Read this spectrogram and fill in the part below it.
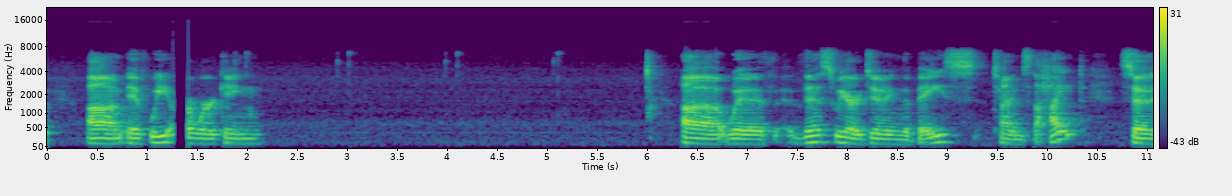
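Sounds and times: faint computer mouse clicks: 2.9s - 3.2s, 4.0s - 4.2s, 5.0s - 5.2s.

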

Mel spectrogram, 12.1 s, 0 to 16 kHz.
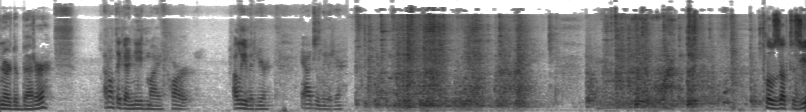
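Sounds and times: wagon rolling on concrete: 5.3s - 12.0s.

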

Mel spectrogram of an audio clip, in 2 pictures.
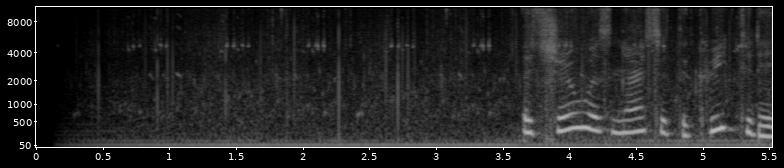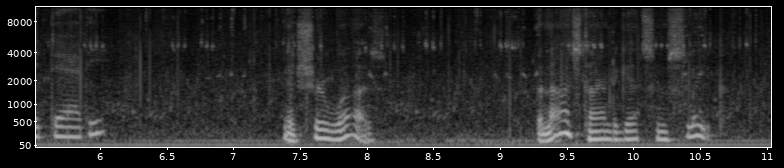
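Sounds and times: faint high chirps: 0.2s - 11.0s
steady low hum: 0.2s - 11.0s
vinyl crackle and clicks: 0.2s - 11.0s.

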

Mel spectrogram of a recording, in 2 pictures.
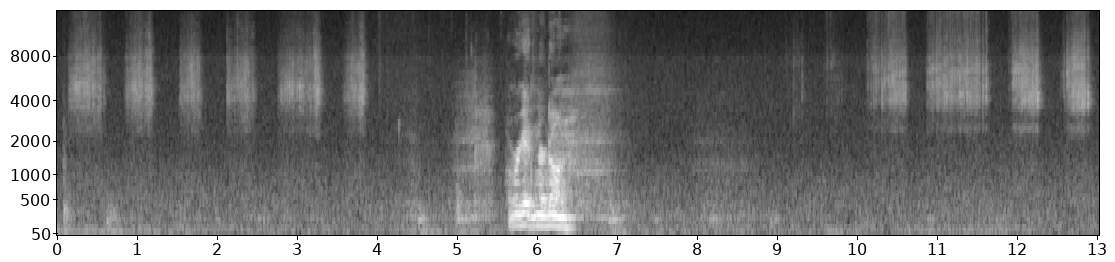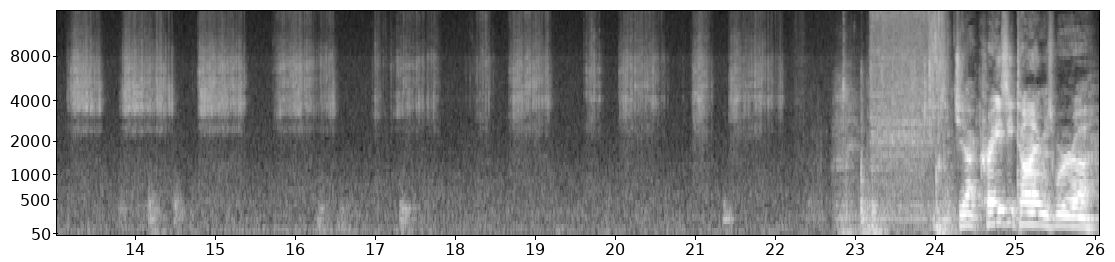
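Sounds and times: straight razor scraping stubble: 0.0s - 4.0s, 9.2s - 22.4s.

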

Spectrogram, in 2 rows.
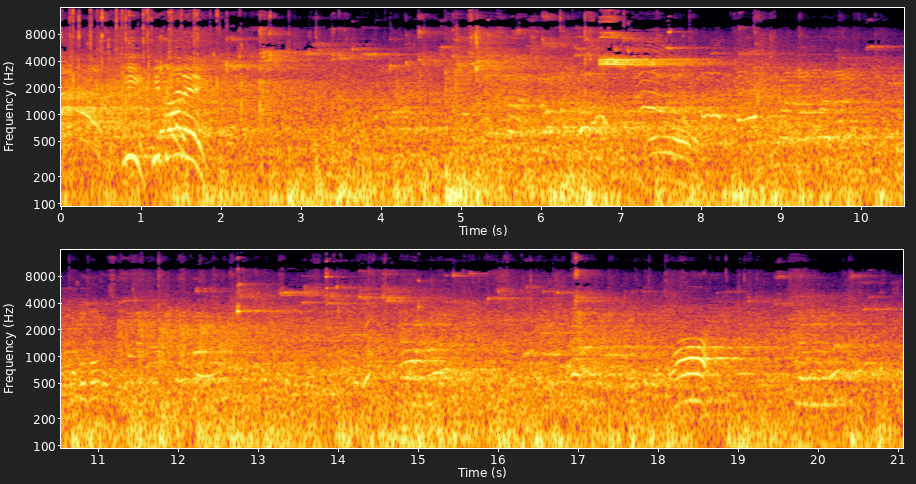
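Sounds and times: spectators chattering in a hall: 0.0s - 21.0s
basketball bouncing on hardwood floor: 2.5s - 5.0s.

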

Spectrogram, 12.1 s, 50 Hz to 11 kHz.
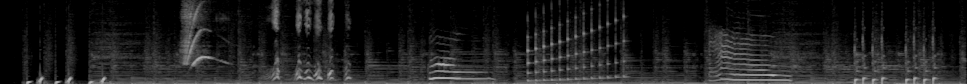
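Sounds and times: rising pop sounds: 0.3s - 1.4s, 10.7s - 11.8s
swooping whistle: 2.3s - 4.4s
upbeat music with steady beat: 10.6s - 12.0s.

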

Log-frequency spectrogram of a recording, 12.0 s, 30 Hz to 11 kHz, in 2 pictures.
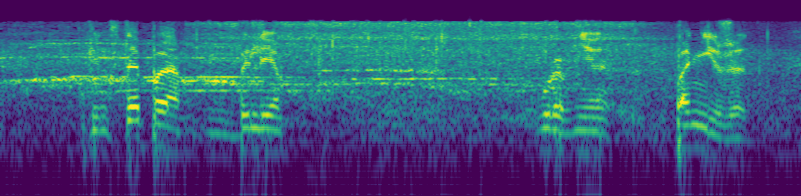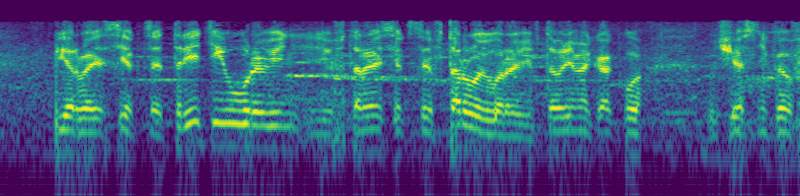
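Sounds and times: audience applauding: 0.0s - 5.8s.

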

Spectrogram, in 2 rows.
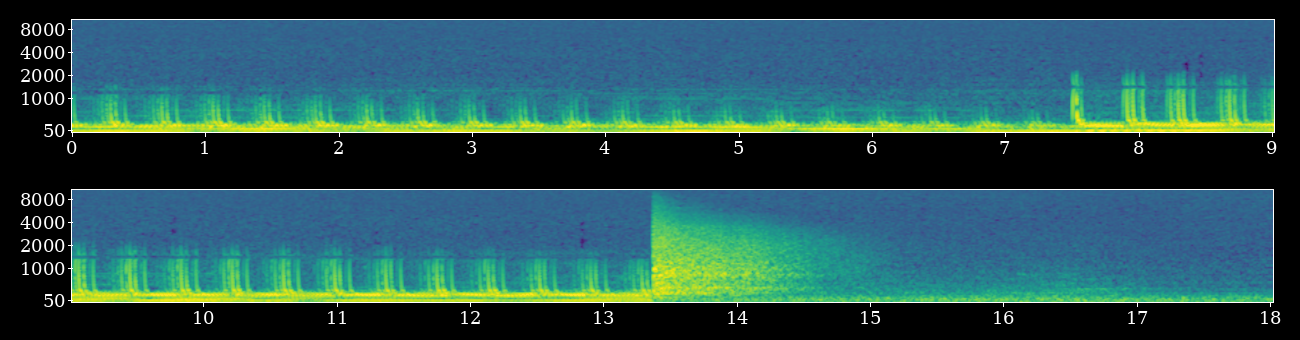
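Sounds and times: tense music with low drone: 0.0s - 14.8s
airbag bang: 13.4s - 15.0s.

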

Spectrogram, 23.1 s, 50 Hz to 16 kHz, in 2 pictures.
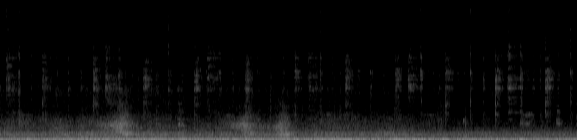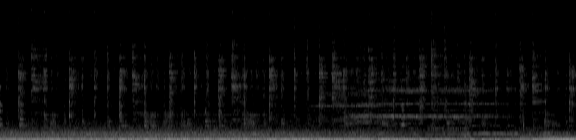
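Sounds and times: car engine and tyre rumble: 0.0s - 23.0s
music on car radio: 0.0s - 23.0s.

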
